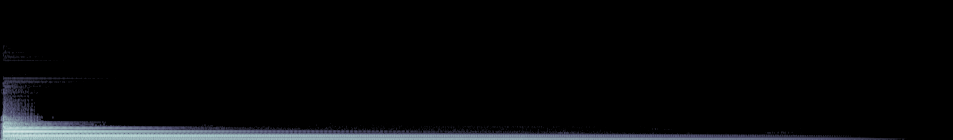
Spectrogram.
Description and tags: Deep Bell
This is a remix of a high bell. After some complex filtering and re-pitching, here it is!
